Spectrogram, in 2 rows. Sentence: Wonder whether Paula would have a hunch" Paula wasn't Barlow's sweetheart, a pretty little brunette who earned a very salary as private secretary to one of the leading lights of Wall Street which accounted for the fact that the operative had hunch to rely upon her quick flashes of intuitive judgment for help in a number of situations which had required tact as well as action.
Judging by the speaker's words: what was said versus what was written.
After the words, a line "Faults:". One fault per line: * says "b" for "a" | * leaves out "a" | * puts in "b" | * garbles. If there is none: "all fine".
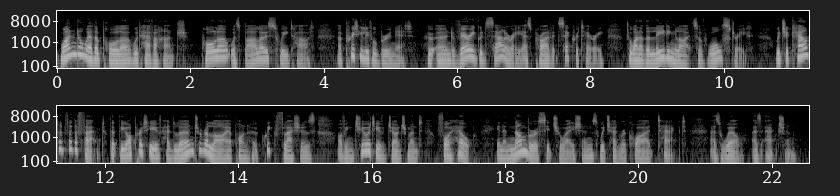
Wonder whether Paula would have a hunch" Paula was Barlow's sweetheart, a pretty little brunette who earned a very good salary as private secretary to one of the leading lights of Wall Street which accounted for the fact that the operative had learned to rely upon her quick flashes of intuitive judgment for help in a number of situations which had required tact as well as action.
Faults:
* says "was" for "wasn't"
* puts in "good"
* says "learned" for "hunch"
